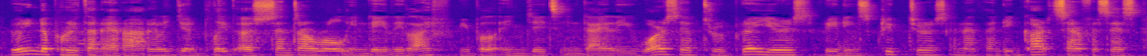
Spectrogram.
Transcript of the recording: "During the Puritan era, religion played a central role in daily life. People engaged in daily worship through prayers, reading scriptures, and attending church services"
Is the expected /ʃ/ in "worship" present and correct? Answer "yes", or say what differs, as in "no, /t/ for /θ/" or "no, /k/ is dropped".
no, /s/ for /ʃ/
